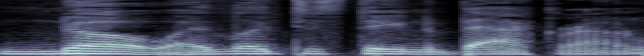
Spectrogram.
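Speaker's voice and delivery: very deep, low, bass-heavy man's voice. Quoting a man's reply to the speaker, in his very deep voice. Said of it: "he has a very deep voice".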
